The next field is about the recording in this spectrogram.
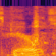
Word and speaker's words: Geralt: It's Geralt.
